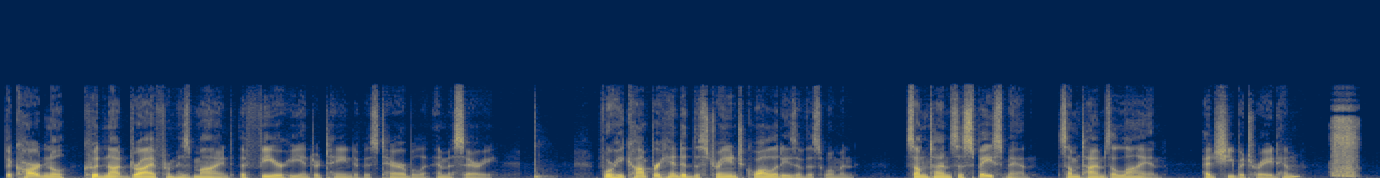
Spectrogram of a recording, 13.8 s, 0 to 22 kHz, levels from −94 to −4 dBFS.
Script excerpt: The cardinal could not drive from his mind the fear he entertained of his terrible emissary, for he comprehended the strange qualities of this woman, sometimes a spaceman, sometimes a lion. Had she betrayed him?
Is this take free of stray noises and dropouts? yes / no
no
